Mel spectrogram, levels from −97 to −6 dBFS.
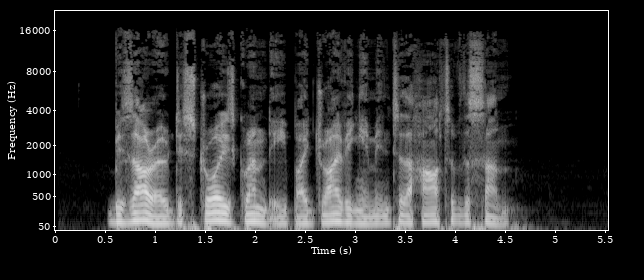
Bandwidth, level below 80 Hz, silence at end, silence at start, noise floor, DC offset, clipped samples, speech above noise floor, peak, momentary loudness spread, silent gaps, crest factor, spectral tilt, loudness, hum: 16 kHz; -46 dBFS; 0.9 s; 0.55 s; -80 dBFS; under 0.1%; under 0.1%; 54 dB; -10 dBFS; 9 LU; none; 18 dB; -6 dB/octave; -27 LUFS; none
